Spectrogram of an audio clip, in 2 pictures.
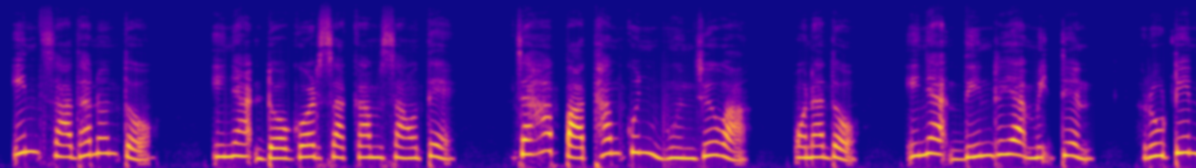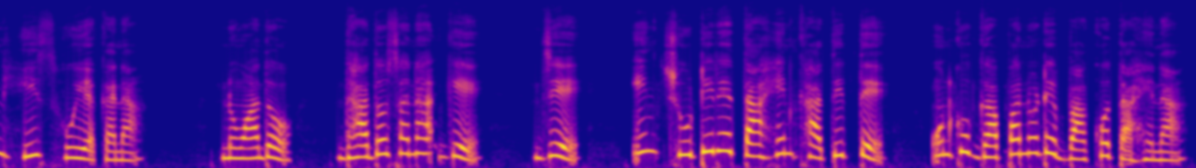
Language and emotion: Santali, sad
